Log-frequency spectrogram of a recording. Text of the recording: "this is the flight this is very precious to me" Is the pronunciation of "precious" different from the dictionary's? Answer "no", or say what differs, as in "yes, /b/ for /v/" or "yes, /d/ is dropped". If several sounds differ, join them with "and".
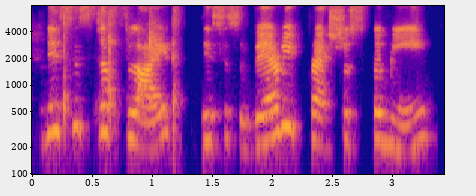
no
